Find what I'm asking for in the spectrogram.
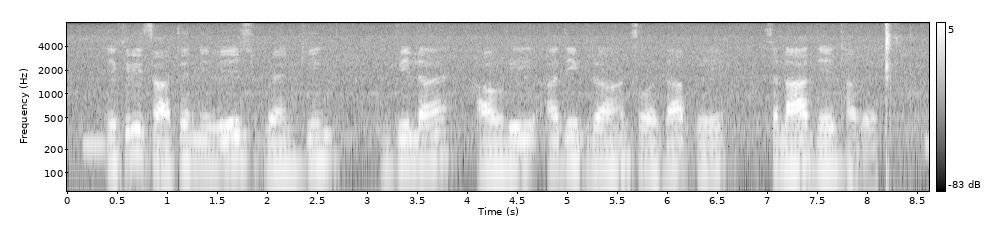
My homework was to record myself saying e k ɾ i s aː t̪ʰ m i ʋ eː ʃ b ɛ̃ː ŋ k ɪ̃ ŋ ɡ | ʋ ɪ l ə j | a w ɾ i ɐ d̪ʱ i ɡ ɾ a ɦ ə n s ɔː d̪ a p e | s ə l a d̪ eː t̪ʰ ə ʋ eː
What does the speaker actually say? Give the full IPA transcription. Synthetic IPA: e k ɾ i s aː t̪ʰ n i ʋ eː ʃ b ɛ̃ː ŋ k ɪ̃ ŋ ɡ | ʋ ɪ l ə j | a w ɾ i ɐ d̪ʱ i ɡ ɾ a ɦ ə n s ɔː d̪ a p e | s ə l a d̪ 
